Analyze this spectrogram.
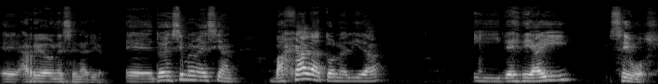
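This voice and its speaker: Animated in tone, a man speaks at a moderate pace and fairly high pitch, with lively intonation and long, frequent pauses. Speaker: stand-up comedian. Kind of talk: casual chat. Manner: loud, shouting.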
